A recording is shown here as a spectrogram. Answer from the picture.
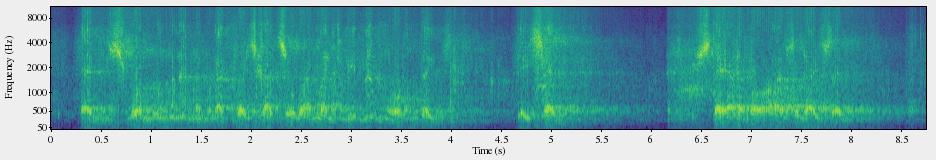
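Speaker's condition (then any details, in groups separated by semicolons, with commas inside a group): Laryngectomy; device placed in throat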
